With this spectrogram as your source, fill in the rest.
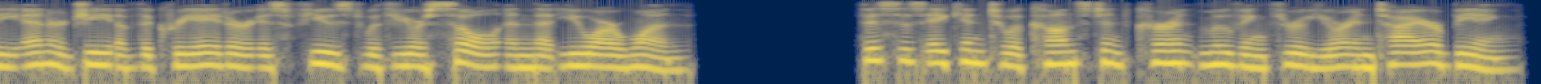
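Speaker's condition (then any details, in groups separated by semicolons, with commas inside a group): No condition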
